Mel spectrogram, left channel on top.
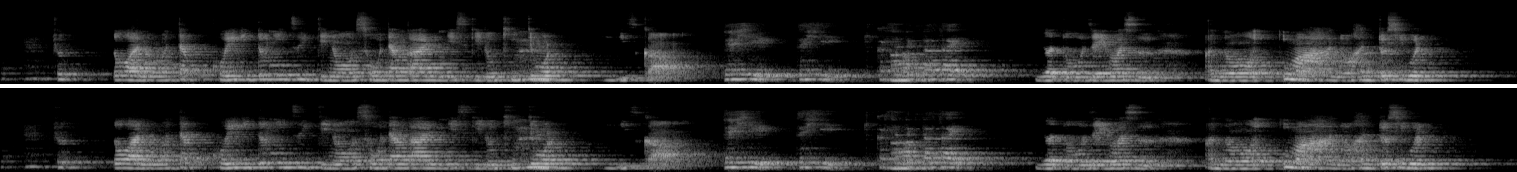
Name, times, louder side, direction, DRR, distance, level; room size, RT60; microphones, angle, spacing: voice 1, 1.1-5.5 6.0-6.8 8.9-9.1 10.4-14.2, left 1 dB, 55° left, -1 dB, 0.7 m, -27 dB
voice 2, 7.2-7.6 8.0-8.3 8.8-9.6, equal, 20° right, -5 dB, 1.0 m, -29 dB
4.5 x 3.5 x 3.0 m, 1.5 s
head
